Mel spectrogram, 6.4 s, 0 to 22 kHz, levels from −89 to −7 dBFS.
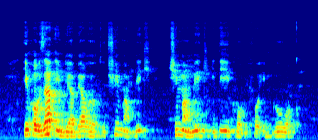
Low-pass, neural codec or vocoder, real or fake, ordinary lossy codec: none; vocoder, 24 kHz, 100 mel bands, Vocos; fake; none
